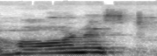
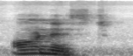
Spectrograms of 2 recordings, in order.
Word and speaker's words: honest: the second one is horest it should not be pronounced horest it is honest okay you have to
